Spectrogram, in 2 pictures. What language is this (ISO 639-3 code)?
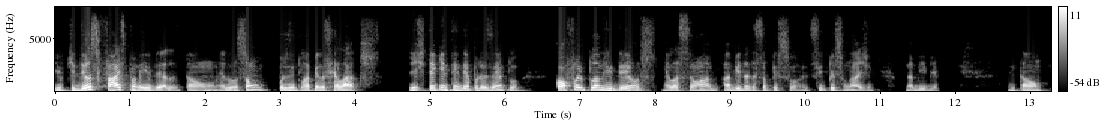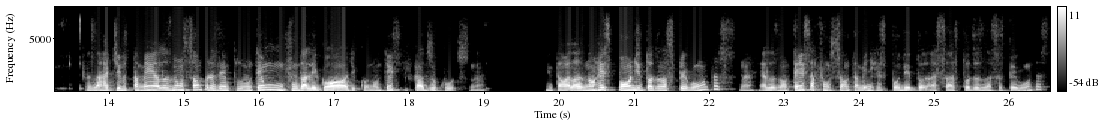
por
